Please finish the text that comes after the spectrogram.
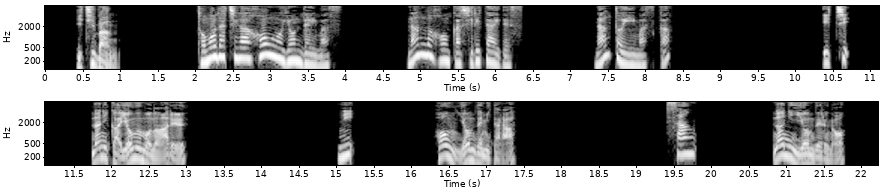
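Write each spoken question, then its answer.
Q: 友達が本を読んでいます。何の本か知りたいです。何と言いますか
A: 3: 何読んでるの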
